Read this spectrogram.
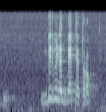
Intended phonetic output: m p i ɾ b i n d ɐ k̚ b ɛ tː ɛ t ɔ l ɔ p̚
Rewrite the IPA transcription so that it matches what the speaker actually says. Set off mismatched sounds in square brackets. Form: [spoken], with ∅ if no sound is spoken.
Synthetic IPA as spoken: m [b] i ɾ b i n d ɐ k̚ b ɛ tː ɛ t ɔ [ɾ] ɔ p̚

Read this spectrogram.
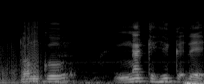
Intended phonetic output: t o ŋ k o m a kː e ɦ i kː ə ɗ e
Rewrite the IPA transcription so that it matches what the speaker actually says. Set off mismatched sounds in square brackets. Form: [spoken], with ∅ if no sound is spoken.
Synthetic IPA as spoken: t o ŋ k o [ŋ] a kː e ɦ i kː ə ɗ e

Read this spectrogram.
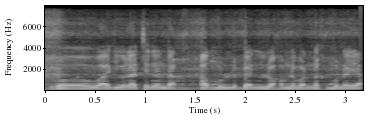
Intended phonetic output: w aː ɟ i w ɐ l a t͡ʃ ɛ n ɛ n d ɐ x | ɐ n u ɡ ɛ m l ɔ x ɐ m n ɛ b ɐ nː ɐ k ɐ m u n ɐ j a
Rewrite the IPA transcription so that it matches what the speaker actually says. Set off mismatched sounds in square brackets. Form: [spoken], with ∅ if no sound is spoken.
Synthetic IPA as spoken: w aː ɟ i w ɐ l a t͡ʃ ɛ n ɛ n d ɐ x | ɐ [m] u [b] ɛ [n] l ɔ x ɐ m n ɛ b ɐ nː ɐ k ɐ m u n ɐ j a

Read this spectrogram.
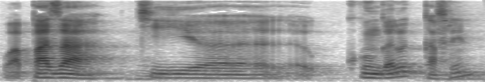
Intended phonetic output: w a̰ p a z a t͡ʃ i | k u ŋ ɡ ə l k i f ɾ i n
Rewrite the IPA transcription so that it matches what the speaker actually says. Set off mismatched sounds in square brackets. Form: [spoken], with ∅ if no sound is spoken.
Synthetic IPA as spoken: w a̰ p a z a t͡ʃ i | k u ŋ ɡ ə l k [a] f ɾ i n

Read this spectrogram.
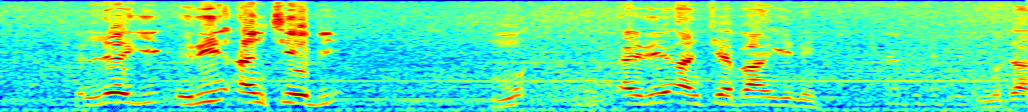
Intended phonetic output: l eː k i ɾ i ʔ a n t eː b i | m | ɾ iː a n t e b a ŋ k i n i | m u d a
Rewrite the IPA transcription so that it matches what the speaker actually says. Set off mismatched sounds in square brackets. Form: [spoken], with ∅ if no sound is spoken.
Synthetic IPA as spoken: l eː [ɡ] i ɾ i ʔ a n [t͡ʃ] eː b i | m | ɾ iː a n [t͡ʃ] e b a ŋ [ɡ] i n i | m u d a

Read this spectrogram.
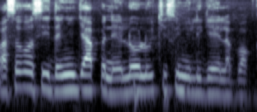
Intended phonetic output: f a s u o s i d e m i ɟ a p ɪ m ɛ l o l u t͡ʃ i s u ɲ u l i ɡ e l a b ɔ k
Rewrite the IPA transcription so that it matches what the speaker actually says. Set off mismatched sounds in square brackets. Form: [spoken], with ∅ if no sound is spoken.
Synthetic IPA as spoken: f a s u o s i d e [ɲ] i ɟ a p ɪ [n] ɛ l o l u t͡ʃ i s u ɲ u l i ɡ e l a b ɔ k

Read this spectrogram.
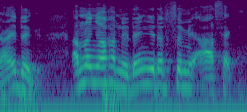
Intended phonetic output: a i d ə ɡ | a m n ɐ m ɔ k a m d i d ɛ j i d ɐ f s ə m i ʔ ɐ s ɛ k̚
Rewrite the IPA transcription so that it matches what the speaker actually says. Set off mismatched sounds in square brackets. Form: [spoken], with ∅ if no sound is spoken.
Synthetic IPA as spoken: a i d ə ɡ | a m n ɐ [ɲ] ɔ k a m [n] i d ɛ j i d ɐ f s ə m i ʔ [a] s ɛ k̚

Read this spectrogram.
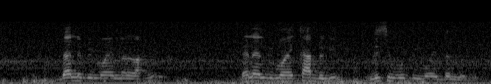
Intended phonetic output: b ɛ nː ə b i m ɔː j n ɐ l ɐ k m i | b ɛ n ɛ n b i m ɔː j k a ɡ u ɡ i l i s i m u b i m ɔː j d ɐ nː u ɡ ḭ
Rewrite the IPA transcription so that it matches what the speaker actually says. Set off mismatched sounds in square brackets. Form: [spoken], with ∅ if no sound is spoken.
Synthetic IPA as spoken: b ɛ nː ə b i m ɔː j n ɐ l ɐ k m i | b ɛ n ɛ n b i m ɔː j k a [d] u ɡ i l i s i m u b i m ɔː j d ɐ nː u ɡ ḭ

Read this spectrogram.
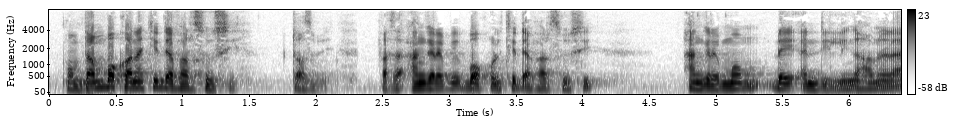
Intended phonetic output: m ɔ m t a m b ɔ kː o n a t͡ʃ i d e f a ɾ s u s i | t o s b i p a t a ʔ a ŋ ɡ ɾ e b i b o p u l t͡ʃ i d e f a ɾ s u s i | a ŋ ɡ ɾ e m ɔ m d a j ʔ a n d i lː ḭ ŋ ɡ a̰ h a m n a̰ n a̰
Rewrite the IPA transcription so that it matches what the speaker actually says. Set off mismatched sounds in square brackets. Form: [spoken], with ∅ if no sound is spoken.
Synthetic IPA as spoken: m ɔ m t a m b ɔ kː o n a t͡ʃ i d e f a ɾ s u s i | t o s b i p a [s] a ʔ a ŋ ɡ ɾ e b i b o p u l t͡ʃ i d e f a ɾ s u s i | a ŋ ɡ ɾ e m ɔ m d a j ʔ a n d i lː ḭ ŋ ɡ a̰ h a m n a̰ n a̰

